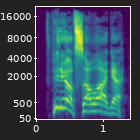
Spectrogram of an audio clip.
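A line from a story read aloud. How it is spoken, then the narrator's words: Shouting. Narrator (Russian): закричал он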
